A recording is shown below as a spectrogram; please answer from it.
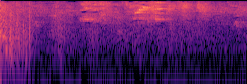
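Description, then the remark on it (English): A bird's wings flap in a quick flurry, then settle into a soft, rapid fluttering that carries on for a couple of seconds, fairly quiet, with no one talking. “Is that your bird?”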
